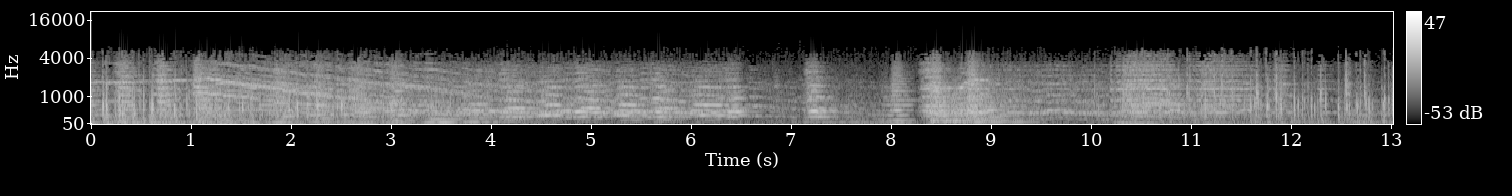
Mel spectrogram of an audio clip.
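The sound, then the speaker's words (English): Horses gallop away with quick, rhythmic hoofbeats clip-clopping under loud, sweeping dramatic music that swells and dips before surging again, as horses are driven out toward Gray Ridge in a Lone Ranger radio drama. “You got to drive those horses out right away and get them started to Gray Ridge”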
